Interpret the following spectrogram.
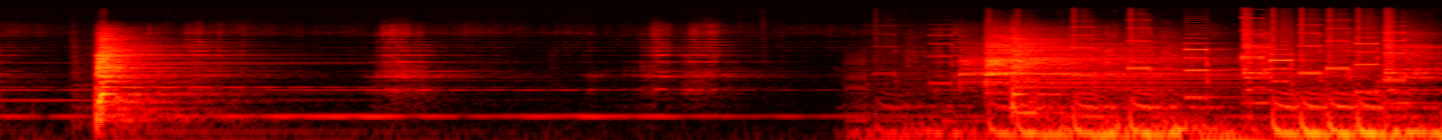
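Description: Metal bowls struck with a mallet ring out with long decays over a steady low drone. One loud stroke comes about a second in, and softer ones follow. From about six seconds in, a louder electronic layer enters, with a heavy low pulsing bass and quick stepping pitched blips.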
